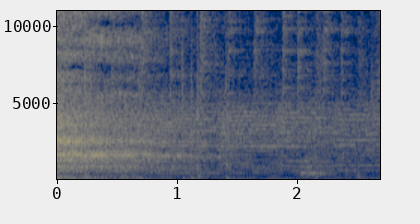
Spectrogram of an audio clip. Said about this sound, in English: There's a dog in the background. Two, and the lawnmower, actually.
